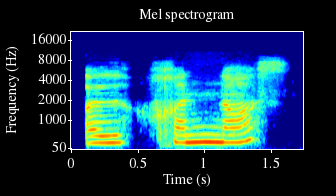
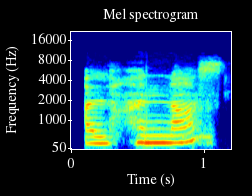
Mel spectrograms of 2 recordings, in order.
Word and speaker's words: Al-Khannas: Someone just made it previously, and here it's Al-Khannas. So, but I heard Al-Hannas. So you have to pronounce it very clearly and differentiate between the two sounds, okay?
